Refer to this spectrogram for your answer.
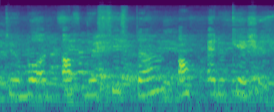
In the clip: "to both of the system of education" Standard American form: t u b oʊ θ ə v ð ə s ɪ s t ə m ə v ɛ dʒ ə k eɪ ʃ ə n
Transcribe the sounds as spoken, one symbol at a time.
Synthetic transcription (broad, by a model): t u b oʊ t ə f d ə s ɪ s t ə m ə f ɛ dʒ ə k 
